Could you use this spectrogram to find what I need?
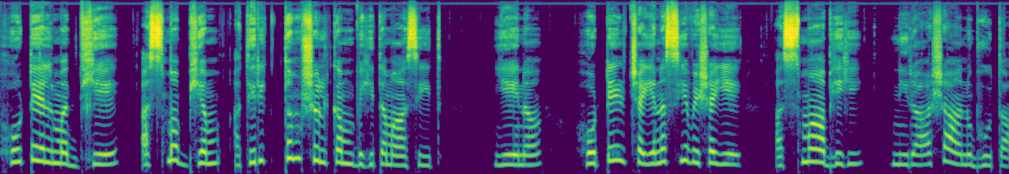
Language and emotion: Sanskrit, sad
